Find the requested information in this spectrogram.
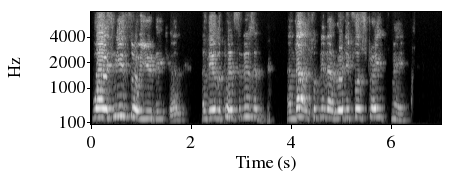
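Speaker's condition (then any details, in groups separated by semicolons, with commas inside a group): Cerebral palsy; cerebral palsy since childhood, uses a wheelchair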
